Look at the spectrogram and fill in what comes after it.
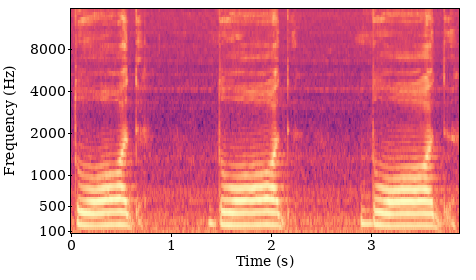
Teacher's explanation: زبان کی دائیں اور بائیں کروٹ اوپر والی داڑھوں کی جڑوں سے ٹکراتی ہے تو ضاد ادا ہوتا ہے. جڑوں سے یہاں مراد ہے جہاں سے دانت نکل رہا ہوتا ہے، مسوڑوں کے بعد والی جگہ.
